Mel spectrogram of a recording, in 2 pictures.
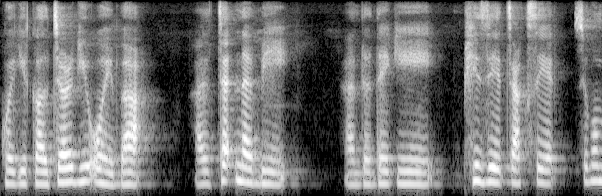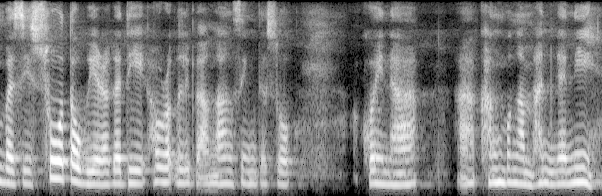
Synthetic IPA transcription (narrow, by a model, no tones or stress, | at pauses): ɐkʰojɡikɐlt͡ʃɐɾɡiʔojbɐ | t͡ʃɐt̚nɐbi | ɐdudɐɡi | pʰizet͡ʃak̚sesiɡumbɐsisotɐwbiɾɐɡɐdihɐwɾɐk̚libɐɐ̰ŋaŋsiŋdɐsu | ɐkʰojnɐ | kʰɐŋbɐŋɐmɦɐnɡɐni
